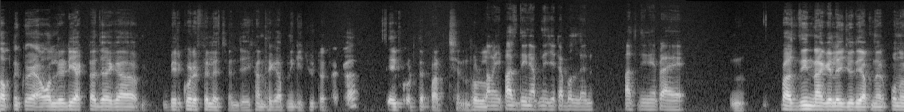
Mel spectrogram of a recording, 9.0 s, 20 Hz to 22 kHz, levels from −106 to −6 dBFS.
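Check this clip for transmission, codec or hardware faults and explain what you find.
One fault is present. From 4.87 to 6.85 s, a section at the wrong speed plays 1.24 times too fast, likely from a clock mismatch. The speech sounds hurried and about four semitones higher.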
